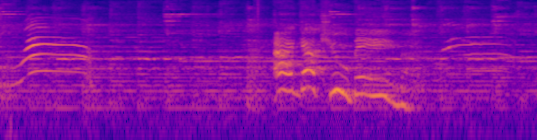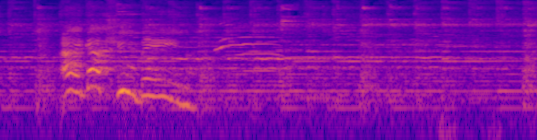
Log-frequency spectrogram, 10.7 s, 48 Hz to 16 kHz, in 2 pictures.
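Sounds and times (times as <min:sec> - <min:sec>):
cat meowing: 0:00.0 - 0:01.7, 0:04.3 - 0:05.2, 0:07.4 - 0:08.4
speech: 0:03.0 - 0:04.3, 0:06.0 - 0:07.5.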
